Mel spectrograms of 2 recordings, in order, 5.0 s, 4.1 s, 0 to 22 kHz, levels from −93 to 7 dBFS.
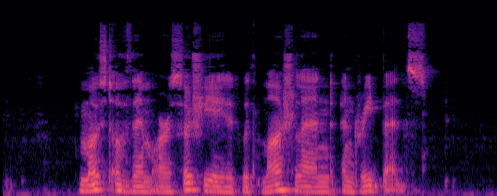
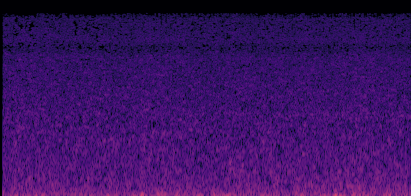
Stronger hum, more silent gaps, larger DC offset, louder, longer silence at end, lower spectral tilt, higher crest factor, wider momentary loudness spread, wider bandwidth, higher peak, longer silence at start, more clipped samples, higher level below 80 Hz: neither; neither; neither; first, -30 LUFS vs -49 LUFS; first, 0.7 s vs 0 s; first, -5.5 dB/octave vs -3 dB/octave; about the same, 18 dB vs 16 dB; first, 6 LU vs 1 LU; second, 13.5 kHz vs 16.5 kHz; first, -14 dBFS vs -34 dBFS; about the same, 0.05 s vs 0 s; neither; about the same, -54 dBFS vs -56 dBFS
